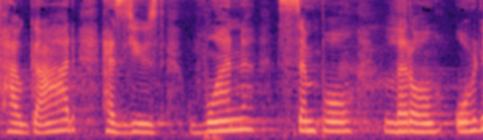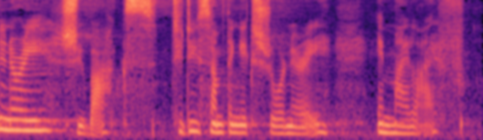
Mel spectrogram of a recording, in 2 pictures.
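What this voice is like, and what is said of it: Romanian-accented English. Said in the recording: “this is not a Southern accent ... originally, I am from Romania, and that is where the accent”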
